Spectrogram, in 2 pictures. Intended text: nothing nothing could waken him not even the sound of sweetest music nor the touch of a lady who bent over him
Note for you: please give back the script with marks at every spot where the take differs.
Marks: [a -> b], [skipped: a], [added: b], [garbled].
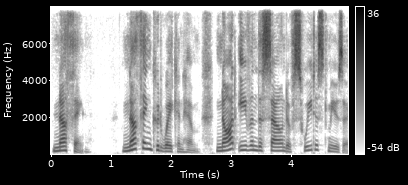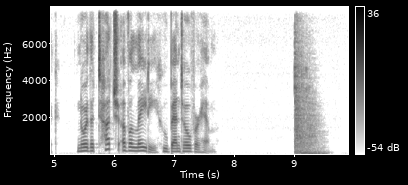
nothing nothing could waken him not even the sound of sweetest music nor the touch of a lady who bent over him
